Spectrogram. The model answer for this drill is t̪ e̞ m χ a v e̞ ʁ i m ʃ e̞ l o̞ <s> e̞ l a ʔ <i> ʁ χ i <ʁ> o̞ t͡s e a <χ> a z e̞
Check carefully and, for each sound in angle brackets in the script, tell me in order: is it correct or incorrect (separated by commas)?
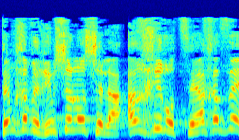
incorrect, incorrect, correct, correct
